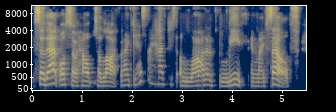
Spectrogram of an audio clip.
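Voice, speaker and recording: A woman's voice: lowish voice, measured pace. Chatty rambling woman from South Africa. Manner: chatty, rambling, many fillers and restarts. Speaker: guest filmmaker. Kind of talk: casual interview chat.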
